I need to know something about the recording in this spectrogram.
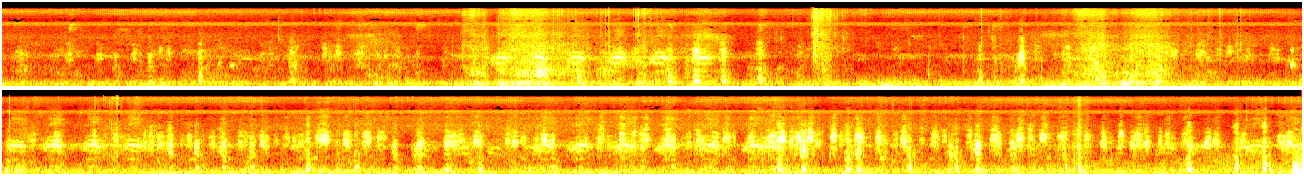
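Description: Ducks and Canada geese calling while they feed: scattered honks and quacks, coming quicker and denser in the second half.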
